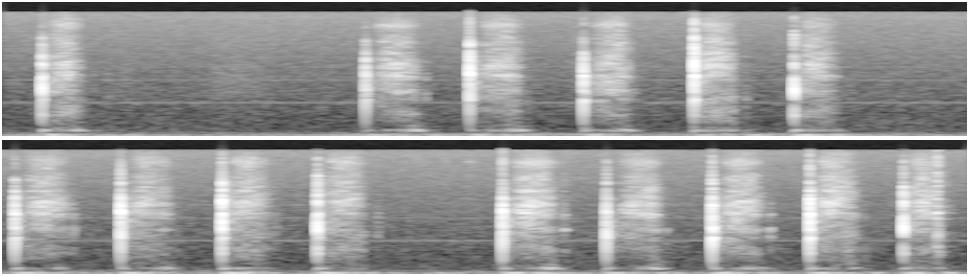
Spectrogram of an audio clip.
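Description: A white chalk stick draws crosshatch strokes across a flat, solid cat-shaped painted chalkboard, making about fifteen quick scratching and tapping strokes. Each stroke starts with a sharp tap and fades into a brief bright rasp with almost no ring, separated by short quiet gaps.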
